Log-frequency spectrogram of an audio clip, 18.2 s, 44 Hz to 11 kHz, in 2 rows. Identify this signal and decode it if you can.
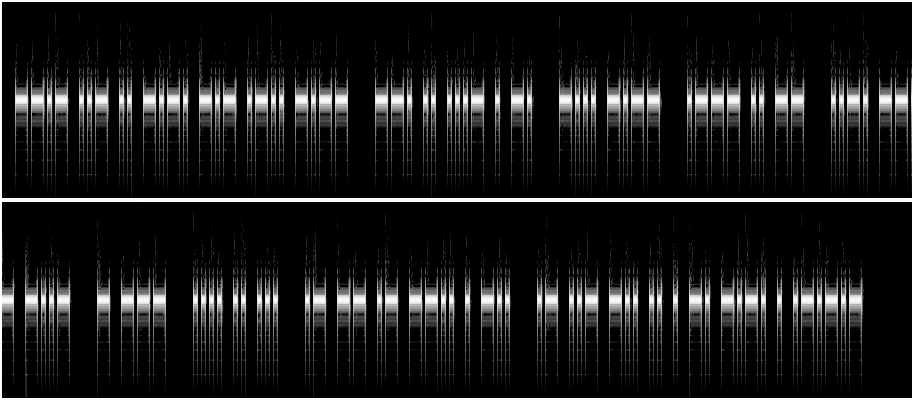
Morse code, heard as a keyed tone, about 30 wpm, 700 Hz. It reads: QUICKLY GIVEN BY JIM FOX TO HIS AMAZED AUDIENCE.
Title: Pangram Challenge v2 - 30wpm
